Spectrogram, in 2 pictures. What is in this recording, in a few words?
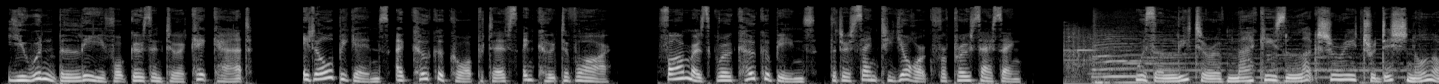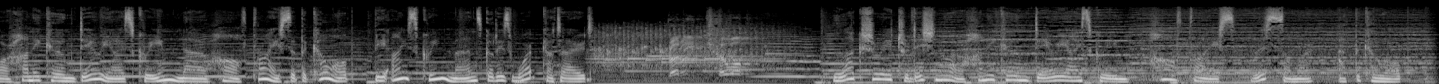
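British Scottish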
